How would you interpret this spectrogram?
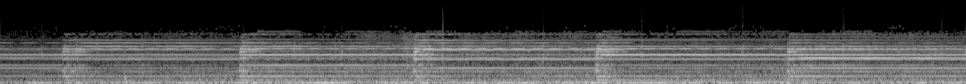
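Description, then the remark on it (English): A clock chimes with slow, evenly spaced strikes about every two seconds, each ringing tone overlapping the last, over a steady low hum. No one speaks. “I'm going to wait till the clock finishes chiming.”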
